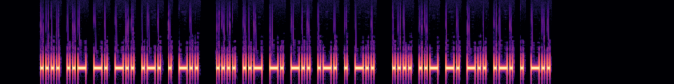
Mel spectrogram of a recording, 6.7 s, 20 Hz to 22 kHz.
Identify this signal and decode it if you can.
Morse code, heard as a keyed tone, about 44 wpm, 700 Hz. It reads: HUNDRED HUNDRED HUNDRED
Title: Top 500 Words Repeated 45wpm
